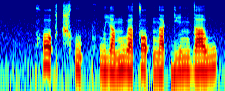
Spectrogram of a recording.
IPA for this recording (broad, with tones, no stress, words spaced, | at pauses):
kʰɔ˦˥ʔt͡ɕʰu˨˩ʔ kʰwi˩˦a̯mu˩˦a̯tɔ˨˩ʔna˨˩k̚ ji˧nda˦˥w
